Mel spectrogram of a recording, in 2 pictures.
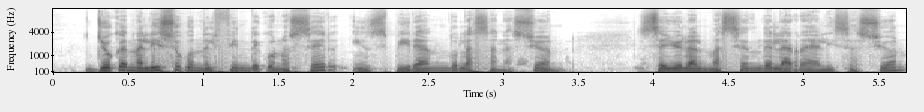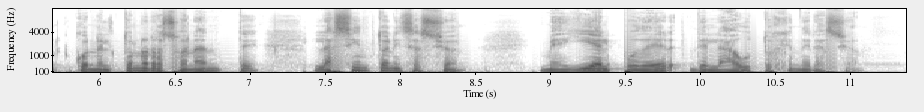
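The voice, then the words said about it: Announcer voice. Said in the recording (Spanish): “voz de locutor”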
